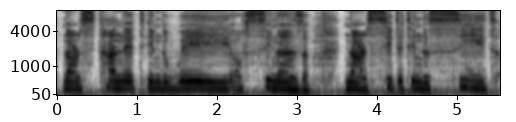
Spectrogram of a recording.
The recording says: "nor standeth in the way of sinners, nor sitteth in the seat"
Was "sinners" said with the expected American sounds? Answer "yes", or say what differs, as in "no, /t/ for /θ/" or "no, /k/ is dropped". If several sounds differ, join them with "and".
yes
